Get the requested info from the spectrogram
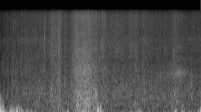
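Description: Coir dust pouring out of an upended plastic sack onto a heap of rice husks, a soft rushing hiss loudest from about one to two seconds in, over low rumbles of wind on the microphone.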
